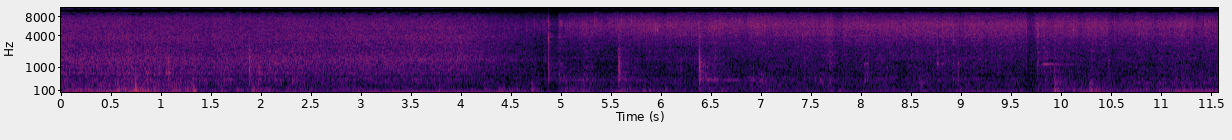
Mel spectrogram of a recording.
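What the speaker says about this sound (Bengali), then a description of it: "আবার ভালোভাবে ভাজা ভাজা করব" Spice paste frying in a pan while being stirred before fish is added, a faint steady sizzle with scattered scraping clicks from the utensil, heard alone without voices.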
